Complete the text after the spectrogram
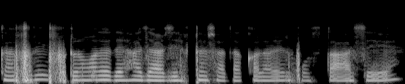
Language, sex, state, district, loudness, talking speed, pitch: Bengali, female, Assam, Hailakandi, -22 LUFS, 205 wpm, 185 Hz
